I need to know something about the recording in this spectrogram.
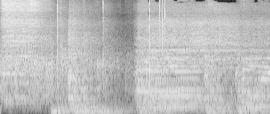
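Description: Live jazz-funk band kicking in. A deep bass-and-drum hit lands about half a second in, then a sustained chord from keyboards and bass follows.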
